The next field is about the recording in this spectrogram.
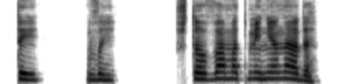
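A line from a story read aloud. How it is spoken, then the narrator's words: Thief's trembling question. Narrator (Russian): Дрожащим голосом воришка спросил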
